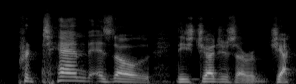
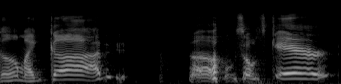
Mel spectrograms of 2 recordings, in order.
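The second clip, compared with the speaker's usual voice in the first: mock fear; 10 semitones higher, slower than usual. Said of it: "Democrats are like".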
